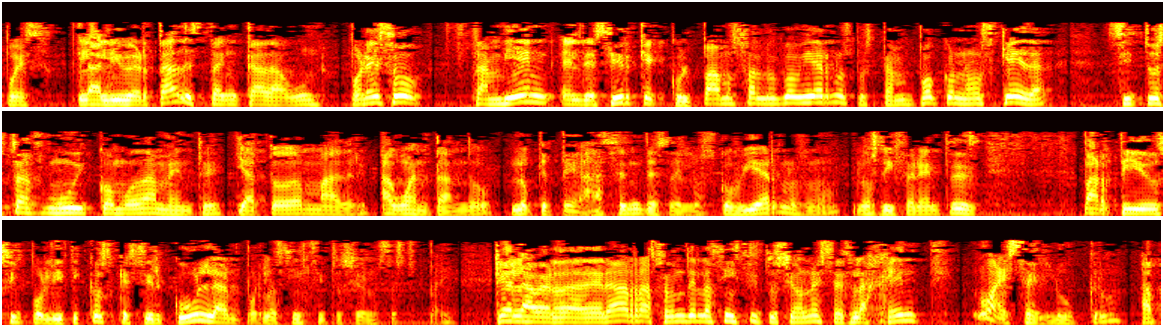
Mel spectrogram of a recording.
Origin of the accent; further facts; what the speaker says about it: Mexico; somos mexicanos, que no somos muy altos, que estamos chaparros, prietos y panzones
